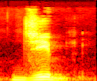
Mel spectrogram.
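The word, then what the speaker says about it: جيب: Chiba okay in Arabic but Arabic people are very known for making the word very short so they usually cancel out the vowel so it pronounced there as Jib okay Jib so so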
